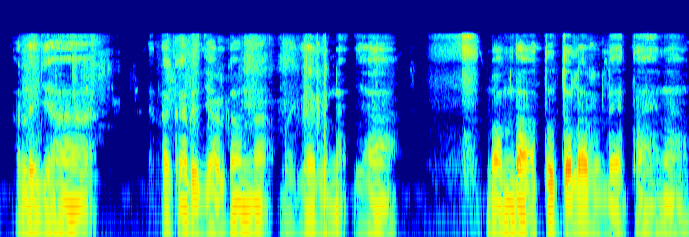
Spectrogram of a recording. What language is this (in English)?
Santali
